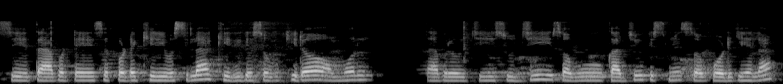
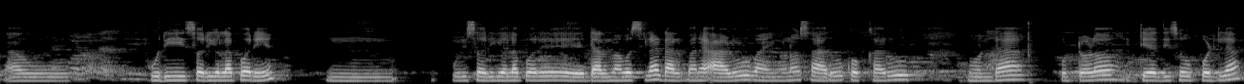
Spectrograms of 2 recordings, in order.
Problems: constant background noise, continuous background conversations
